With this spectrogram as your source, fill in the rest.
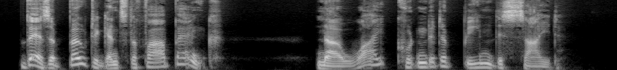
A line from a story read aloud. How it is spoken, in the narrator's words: Bilbo cried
